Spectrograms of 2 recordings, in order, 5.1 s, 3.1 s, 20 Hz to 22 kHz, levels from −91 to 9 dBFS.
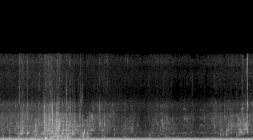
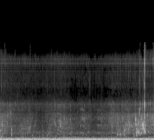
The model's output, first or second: second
